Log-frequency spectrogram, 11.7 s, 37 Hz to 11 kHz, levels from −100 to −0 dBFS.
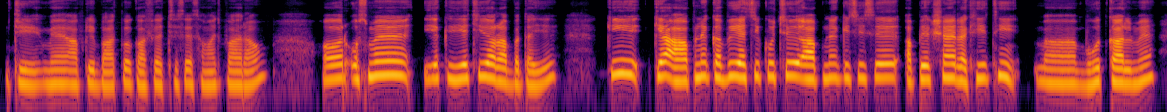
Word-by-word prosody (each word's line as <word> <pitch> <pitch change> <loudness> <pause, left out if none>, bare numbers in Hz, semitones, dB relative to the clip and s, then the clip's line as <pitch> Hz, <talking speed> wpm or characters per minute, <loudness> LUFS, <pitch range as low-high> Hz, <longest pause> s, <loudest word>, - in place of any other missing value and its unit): जी, 150 -3 -3
मैं 155 +1 -4
आपकी 155 +1 -3
बात 145 -1 -5
को 165 -2 -3
काफ़ी 145 +1 -5
अच्छे 155 +2 -9
से 160 +2 -4
समझ 145 0 -7
पा 150 -1 -2
रहा 145 +1 -4
हूँ। 205 +8 -6 0.6
और 205 +2 +2
उसमें 240 +2 +3 0.2
एक 205 +1 -2
ये 200 +1 +3
चीज़ 225 +2 0
और 205 - +4
आप 170 -2 +3
बताइए 155 +7 -4 0.5
कि 255 -3 +1 0.2
क्या 235 -1 +7
आपने 185 +6 +4
कभी 220 +2 +2
ऐसी 220 +2 +2
कुछ 230 +1 -3 0.2
आपने 205 +1 +3
किसी 210 0 -4
से 215 +1 0 0.2
अपेक्षाएँ 200 +4 +2
रखी 205 +2 0
थी 235 -3 +2
अ, 165 -8 -5
भूतकाल 165 +2 +2
में 195 +7 -2
190 Hz, 180 wpm, -22 LUFS, 160-220 Hz, 0.6 s, क्या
